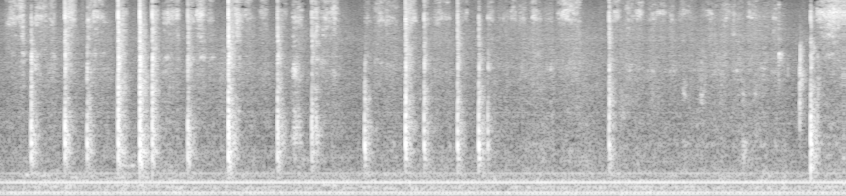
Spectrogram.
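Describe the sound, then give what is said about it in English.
Faint writing sounds come from someone jotting down a note during a programming lesson: a series of short, scratchy strokes at an uneven pace over a low, steady hum. “So I'll write that.”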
